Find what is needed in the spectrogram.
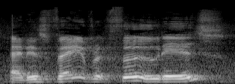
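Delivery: slow, wary question; wary fox. Acted. The fox asks the mouse, slow and wary. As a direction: ask it half dreading the answer. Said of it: "fox asks warily".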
